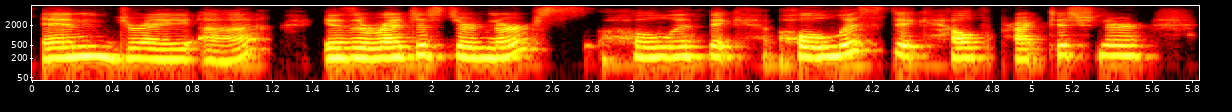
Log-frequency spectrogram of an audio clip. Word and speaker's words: Andrea: Andrea, pronounced N-drey-uh, is a registered nurse, holistic health practitioner, and best-selling author and life and mindset coach.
